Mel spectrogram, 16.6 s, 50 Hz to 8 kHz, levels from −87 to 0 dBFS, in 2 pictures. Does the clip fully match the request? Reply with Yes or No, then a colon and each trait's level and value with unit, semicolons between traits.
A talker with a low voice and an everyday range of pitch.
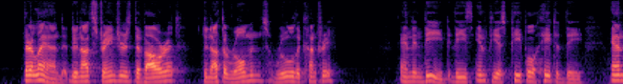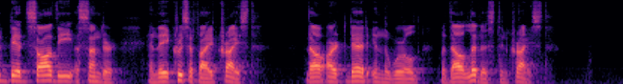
Yes: low, 120 Hz; average, 4.1 semitones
